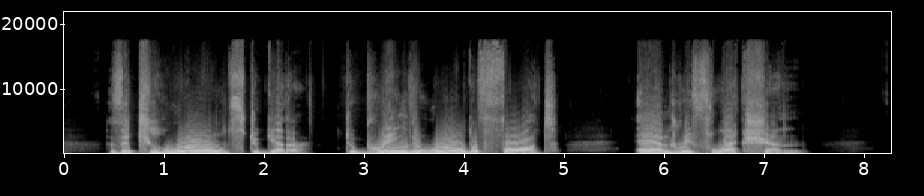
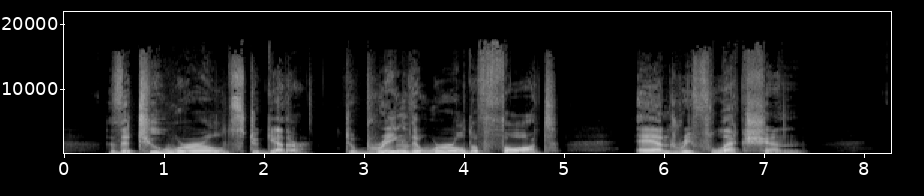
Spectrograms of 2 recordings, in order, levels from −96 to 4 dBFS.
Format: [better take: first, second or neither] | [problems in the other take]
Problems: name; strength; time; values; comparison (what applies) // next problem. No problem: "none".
second | distortion; heavy; 6 dB below the speech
